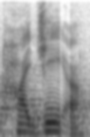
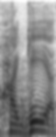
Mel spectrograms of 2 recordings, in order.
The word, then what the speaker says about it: Hygieia: So those 5 angles were ascribed 5 letters of the Greek, and it's spelt Hygieia. or Hygieia.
